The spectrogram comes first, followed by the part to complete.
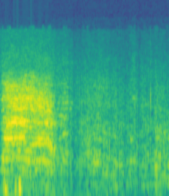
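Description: Near silence, with a brief faint distant voice calling out at the start.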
